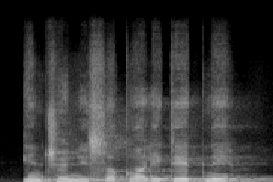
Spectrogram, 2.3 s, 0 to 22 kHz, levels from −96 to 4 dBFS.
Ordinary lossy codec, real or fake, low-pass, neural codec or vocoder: none; fake; 19.8 kHz; codec, 44.1 kHz, 7.8 kbps, DAC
